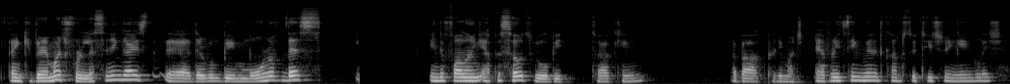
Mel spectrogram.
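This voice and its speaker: Man from iran, english speaker, podcast host, warm dark voice, casual monologue. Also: on the high side. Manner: conversational, frequent fillers and restarts.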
